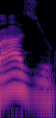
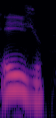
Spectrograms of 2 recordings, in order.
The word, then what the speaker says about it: ASIO: Essa Agio aqui, ou Asio, como o pessoal fala, mas na verdade a pronúncia correta seria Agio.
